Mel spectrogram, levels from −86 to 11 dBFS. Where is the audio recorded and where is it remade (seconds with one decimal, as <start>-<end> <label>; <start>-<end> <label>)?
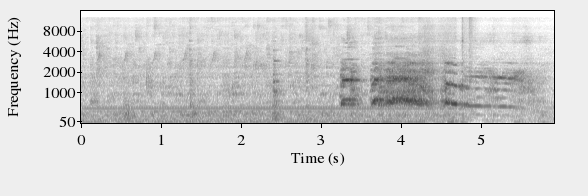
0.0-4.3 recorded; 4.3-5.9 remade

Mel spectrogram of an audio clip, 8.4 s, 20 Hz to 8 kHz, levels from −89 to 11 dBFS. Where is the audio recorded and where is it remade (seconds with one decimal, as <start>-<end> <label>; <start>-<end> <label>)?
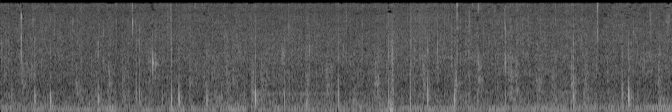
0.0-1.7 recorded; 1.7-2.7 remade; 2.7-3.1 recorded; 3.1-5.7 remade; 5.7-8.4 recorded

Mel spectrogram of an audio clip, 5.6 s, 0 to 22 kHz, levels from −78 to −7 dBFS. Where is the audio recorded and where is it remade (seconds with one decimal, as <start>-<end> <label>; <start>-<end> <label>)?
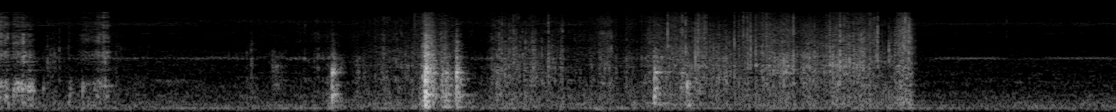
0.0-1.0 recorded; 1.0-2.2 remade; 2.2-2.9 recorded; 2.9-4.2 remade; 4.2-5.6 recorded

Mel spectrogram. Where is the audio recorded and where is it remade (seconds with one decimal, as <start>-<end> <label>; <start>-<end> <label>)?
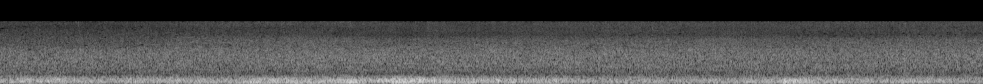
0.0-3.4 recorded; 3.4-5.9 remade; 5.9-6.9 recorded; 6.9-7.9 remade; 7.9-9.8 recorded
